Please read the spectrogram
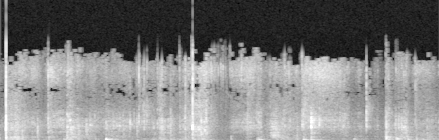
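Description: A cardboard shipping box being opened by hand: packing tape crackling as it is pulled, and cardboard flaps rustling, with a few sharp irregular snaps.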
